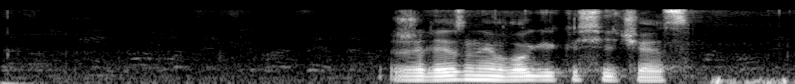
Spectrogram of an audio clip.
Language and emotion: Russian, neutral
